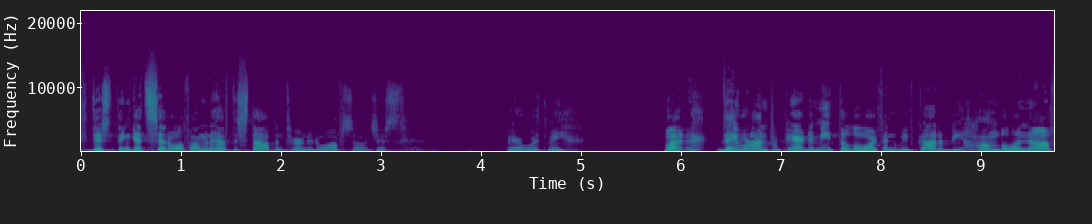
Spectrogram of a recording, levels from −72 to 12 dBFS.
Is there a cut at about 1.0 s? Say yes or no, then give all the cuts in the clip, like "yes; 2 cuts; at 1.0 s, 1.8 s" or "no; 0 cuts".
no; 2 cuts; at 6.3 s, 8.0 s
